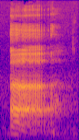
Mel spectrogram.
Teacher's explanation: we pronounce the o in of as a schwa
